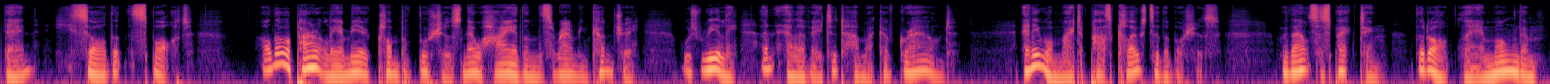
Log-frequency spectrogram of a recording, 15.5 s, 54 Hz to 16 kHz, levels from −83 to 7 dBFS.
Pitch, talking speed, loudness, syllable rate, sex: 110 Hz, 160 wpm, -21 LUFS, 5.3 syllables/s, male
